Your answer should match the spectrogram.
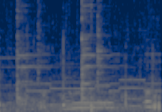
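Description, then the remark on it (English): Several hollow, knocking hoofbeats of a horse pulling a carriage clop along at an uneven walking pace, moderately loud, over a faint steady background tone. “All right, so you hop on in, hand him the cash, and you feel that horse going.”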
